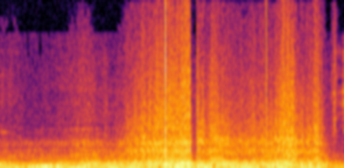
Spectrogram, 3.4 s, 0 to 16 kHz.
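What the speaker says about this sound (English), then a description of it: "you touch the throttle a little bit, up it goes, up it goes" A BMW M3 G80 or M2 G87 with an OPF-delete aftermarket exhaust rises in pitch as the throttle is blipped. The engine note climbs and settles, with a sharp pop partway through, loud and close.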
